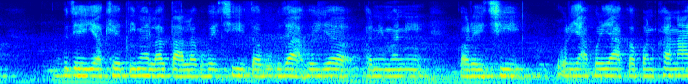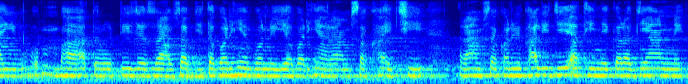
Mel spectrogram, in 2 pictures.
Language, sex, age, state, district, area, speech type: Maithili, female, 45-60, Bihar, Madhubani, rural, spontaneous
